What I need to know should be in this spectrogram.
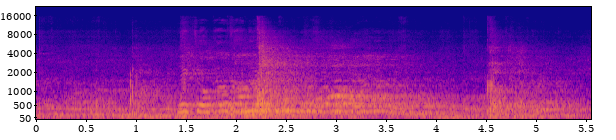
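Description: A cricket bat cracks sharply against a ball.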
